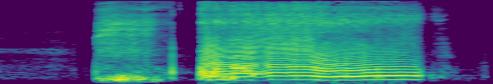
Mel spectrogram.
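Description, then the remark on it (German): Someone attempts to whistle but only blows air: a short breathy rush, a brief pause, then a longer buzzy, wavering tone that never becomes a clean whistle. No one speaks. “Versuchst zu pfeifen?”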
